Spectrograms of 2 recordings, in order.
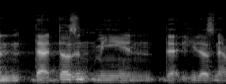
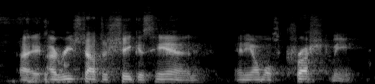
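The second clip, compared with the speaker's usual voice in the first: usual speaking voice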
